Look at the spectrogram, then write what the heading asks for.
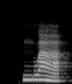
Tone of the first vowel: falling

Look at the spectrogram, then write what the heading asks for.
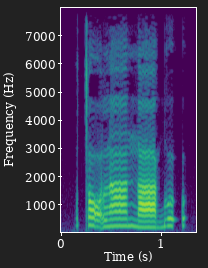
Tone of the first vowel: falling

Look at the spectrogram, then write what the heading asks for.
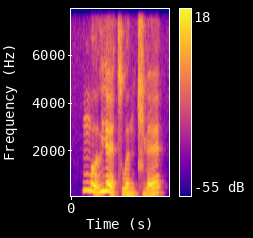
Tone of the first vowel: falling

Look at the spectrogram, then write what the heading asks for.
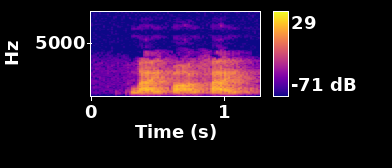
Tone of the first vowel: rising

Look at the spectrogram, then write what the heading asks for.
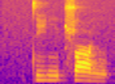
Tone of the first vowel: high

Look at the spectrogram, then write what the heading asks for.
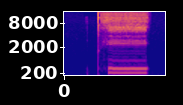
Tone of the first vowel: high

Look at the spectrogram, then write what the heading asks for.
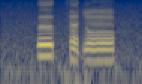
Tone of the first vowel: high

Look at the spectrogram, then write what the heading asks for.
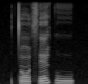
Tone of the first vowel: low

